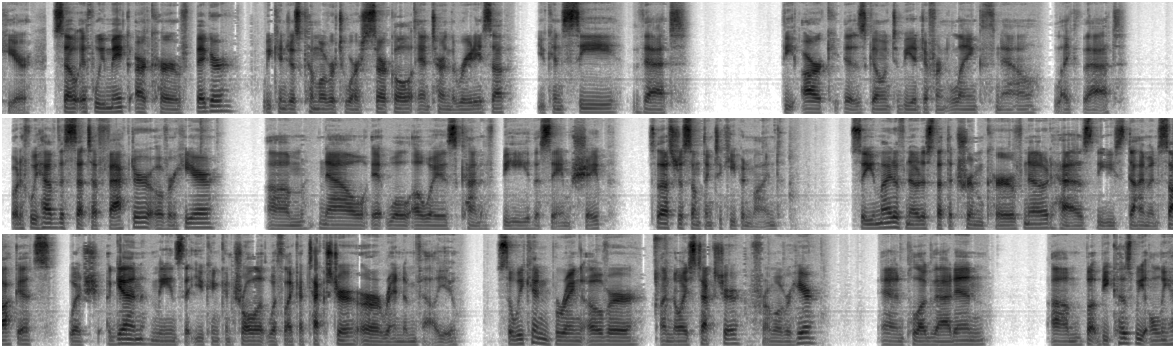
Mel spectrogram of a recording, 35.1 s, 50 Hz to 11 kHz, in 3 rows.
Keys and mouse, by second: 1.8 middle click, 4.5-11.6 shift+drag, 12.7 click, 14.0-19.5 shift+drag, 23.4-23.9 drag, 28.4 middle click, 30.0 shift+d, 31.0 middle click, 31.6 middle click, 32.5 click.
